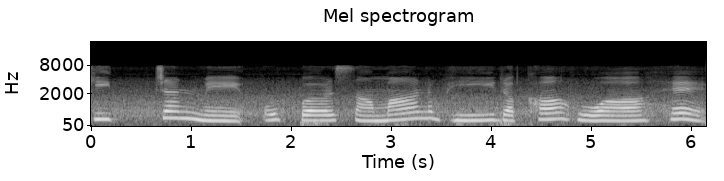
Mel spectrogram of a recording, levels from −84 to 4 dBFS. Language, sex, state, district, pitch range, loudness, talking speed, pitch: Hindi, female, Madhya Pradesh, Dhar, 220-265 Hz, -14 LUFS, 80 wpm, 230 Hz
